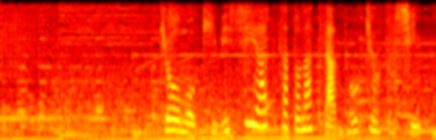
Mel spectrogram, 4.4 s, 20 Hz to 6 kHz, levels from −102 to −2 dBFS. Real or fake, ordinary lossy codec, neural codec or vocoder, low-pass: real; Opus, 24 kbps; none; 5.4 kHz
